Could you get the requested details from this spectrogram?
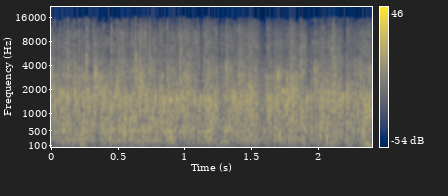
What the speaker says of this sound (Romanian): Vă rog să aplaudăm,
